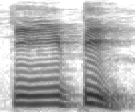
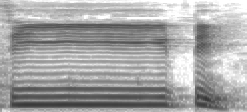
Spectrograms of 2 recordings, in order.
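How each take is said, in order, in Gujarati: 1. આ શબ્દ "k" અવાજથી શરૂ થાય છે. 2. આ શબ્દ "s" અવાજથી શરૂ થાય છે. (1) "આમાં વાંચ્યું કીટી" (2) "સીનો ઉચ્ચાર સ થયો"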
